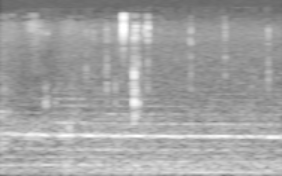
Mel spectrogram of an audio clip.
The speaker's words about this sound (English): There's a siren. Gotta love those.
